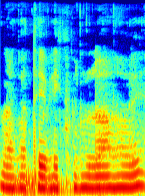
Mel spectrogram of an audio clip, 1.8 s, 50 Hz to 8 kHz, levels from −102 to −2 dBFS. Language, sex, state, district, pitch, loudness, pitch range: Chhattisgarhi, male, Chhattisgarh, Raigarh, 135 Hz, -15 LUFS, 130-135 Hz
